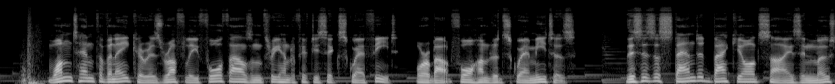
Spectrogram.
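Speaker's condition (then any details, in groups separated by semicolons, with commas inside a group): No condition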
